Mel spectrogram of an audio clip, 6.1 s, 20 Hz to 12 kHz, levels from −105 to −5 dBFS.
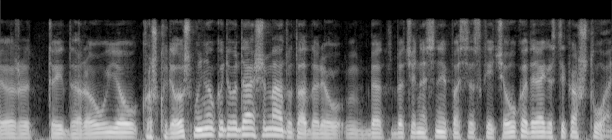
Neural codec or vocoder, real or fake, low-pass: codec, 16 kHz, 2 kbps, FunCodec, trained on Chinese and English, 25 frames a second; fake; 7.2 kHz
